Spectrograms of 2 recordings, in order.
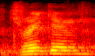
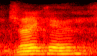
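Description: Both takes have the same delivery.

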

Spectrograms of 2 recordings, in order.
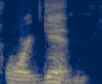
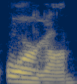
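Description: First: "Oregon" as OR-ih-gin; standard state pronunciation. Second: "Oregon" as OR-uh-gon; family pronunciation. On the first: Conceding how people say the state, standard pronunciation. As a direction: reduce the end of "Oregon" to a short unstressed gin. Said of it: "People pronounce the state as". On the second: Explaining how the family says their street, family pronunciation. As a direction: say "Oregon" in three syllables, ending in a full GON. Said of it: "My family has always pronounced". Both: Shown as a demonstration.

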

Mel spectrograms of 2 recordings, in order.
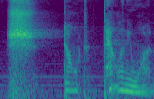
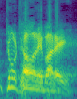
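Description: First: Very soft hushing; hushed. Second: Very loud angry command; furious shout. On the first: Jesus hushes the healed man, very softly. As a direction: keep it secret, softly. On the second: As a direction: bark it out indignantly. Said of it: "That's Jesus going". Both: Pretend.

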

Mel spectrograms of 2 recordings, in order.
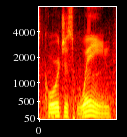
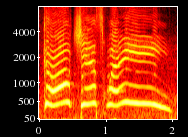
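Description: First: "Gorgeous Wayne" said slowly, as the song slurs it; slow slurred "Gorgeous Wayne" mishearing; misheard lyric. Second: Sung, "Gorgeous Wayne" belted very high and long; sung, wail "Gorgeous Wayne" like a rock singer; sung, belted rock shout. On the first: Shown as a demonstration. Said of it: "which is his version of Frankenstein". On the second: Pretend. Belting the misheard lyric.

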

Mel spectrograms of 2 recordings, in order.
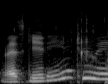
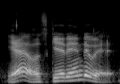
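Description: First: Hushed whisper. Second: Said in the usual way. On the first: Shown as a demonstration. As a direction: whisper it conspiratorially.

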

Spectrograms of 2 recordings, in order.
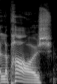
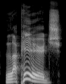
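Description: First: "Lapage" with a long open "pahzh" ending; French pronunciation. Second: "Lapage" with a short "pidge"-like second syllable; first pronunciation attempt. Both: Shown as a demonstration. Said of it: "it might be pronounced".

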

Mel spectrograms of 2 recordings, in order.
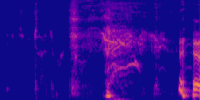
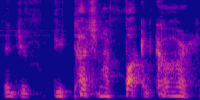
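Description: First: Menacing whisper up close; quoting a rich kid's creepy whispered threat. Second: Lightly voiced rich kid threatening; menacing quote. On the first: Retold or imitated. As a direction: breathe it right in his face. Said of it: "gets really close to him and whispers". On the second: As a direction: lean in and menace. Quoting the rich kid's threat.

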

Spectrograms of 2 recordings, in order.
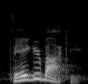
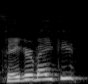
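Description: First: Committing to the surname after the questioning try; settled pronunciation. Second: First go at the actor's surname, said like a question; unsure first try. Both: Shown as a demonstration. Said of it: "hoping I'm saying this right".

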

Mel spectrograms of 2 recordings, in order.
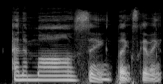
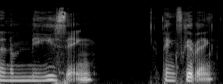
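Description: First: "amazing" said as "ah-MAH-zing"; "amazing" with an affected AH in place of AY; playful pronunciation. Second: Said in the usual way. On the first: Real, not acted. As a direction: stretch the middle of "amazing" into a broad "mah". Playful repeat with altered vowel.

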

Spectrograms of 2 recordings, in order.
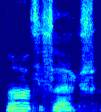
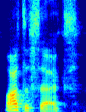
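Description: First: Breathy secretive whisper of Lots of sex. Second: Said in the usual way. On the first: Real, not acted. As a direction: drop into a naughty whisper. Repeats phrase then whispers.

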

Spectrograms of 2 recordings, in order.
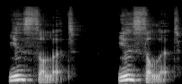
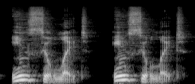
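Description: First: American "insulate" with a reduced "suh" middle, said slowly; American pronunciation. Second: Slow, crisp British "insulate" with "syu" and full "ate"; British pronunciation. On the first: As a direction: slowly model the American "IN-suh-late", twice. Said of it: "这是美音". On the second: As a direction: slowly model the British "IN-syu-late", twice. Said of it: "英音insulate". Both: Shown as a demonstration.

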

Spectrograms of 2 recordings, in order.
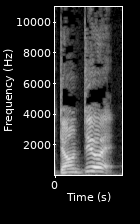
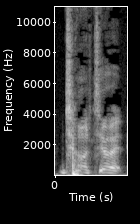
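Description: First: High, loud don't do it; emphatic warning. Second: Laughing warning. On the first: Telling listeners never to stop there, loud and high. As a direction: warn them hard, voice jumping up. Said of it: "warning viewers emphatically". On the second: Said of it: "laughing repeat of warning". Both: Real, not acted.

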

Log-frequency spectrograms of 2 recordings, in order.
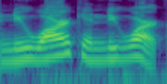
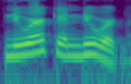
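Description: First: Newark in two full syllables, ending in a clear "ark". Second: Newark as one quick word, ending in a weak "erk"; Newark run together. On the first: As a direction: say both Newark as new ARK, with an open "ar". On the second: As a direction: say both Newark as NOO-erk, second syllable swallowed. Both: Shown as a demonstration. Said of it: "why do you gotta say it differently".

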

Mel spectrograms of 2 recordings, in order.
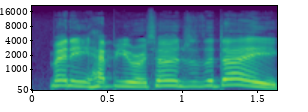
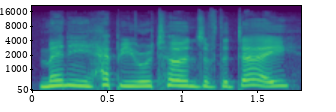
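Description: First: Raised, higher-pitched cheery greeting; calling out. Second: High, eager little voice; small creature's high-pitched birthday greeting; Piglet. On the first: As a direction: call it out as from across a river. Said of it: "called out Pooh". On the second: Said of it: "said Piglet again". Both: A narrator's reading.

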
